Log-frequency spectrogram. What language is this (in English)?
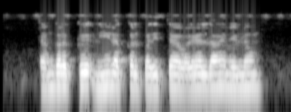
Tamil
